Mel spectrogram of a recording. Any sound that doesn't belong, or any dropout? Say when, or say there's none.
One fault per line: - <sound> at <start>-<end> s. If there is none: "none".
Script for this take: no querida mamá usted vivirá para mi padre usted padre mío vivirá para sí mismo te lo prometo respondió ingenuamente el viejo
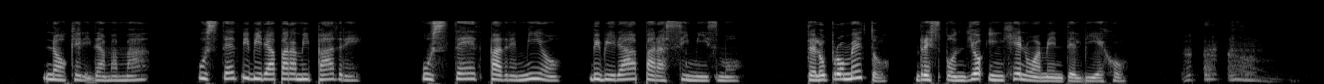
- throat clearing at 11.8-13.0 s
